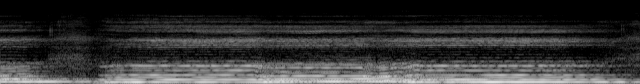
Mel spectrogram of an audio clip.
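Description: Multitracked a cappella voices singing a low, sustained chord progression in a cinematic movie-theme style. The chords are held and shift every second or so, with a brief break just under a second in.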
